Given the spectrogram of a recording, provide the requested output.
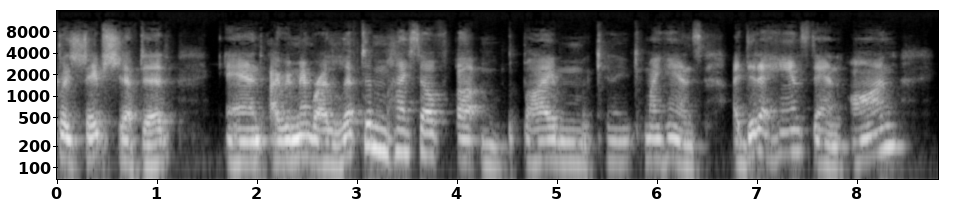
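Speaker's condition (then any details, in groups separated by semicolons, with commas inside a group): Stutter; stutter since childhood, bad at ages six to nine; still has a stutter; prolonged sounds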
